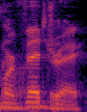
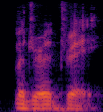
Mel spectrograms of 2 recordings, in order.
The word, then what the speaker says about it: Mourvèdre: I always mispronounce Mourvèdre. – So Mourvèdre.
